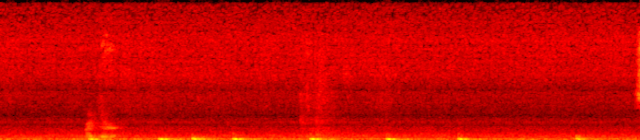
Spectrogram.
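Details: Korotkoff sounds during blood pressure measurement, in a lecture on listening to the heart.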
